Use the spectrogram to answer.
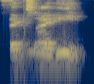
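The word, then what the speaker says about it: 蟹: word for crab and the chinese word for harmony are both pronounced as c xie which are used to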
